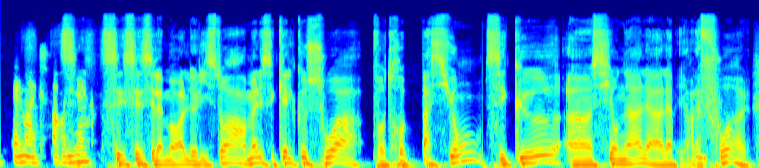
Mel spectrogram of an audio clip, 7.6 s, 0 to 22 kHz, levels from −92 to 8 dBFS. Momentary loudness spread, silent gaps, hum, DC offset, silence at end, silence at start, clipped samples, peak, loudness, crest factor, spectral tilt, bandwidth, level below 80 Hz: 4 LU; none; none; under 0.1%; 0 s; 0 s; under 0.1%; -6 dBFS; -19 LUFS; 14 dB; -5 dB/octave; 16 kHz; -36 dBFS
